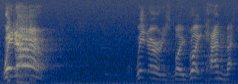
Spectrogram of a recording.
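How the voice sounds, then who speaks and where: An amateur actor playing a blustering, theatrical pirate captain as a comic pantomime villain, bellowing to the audience on a live stage. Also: male voice, very high-pitched, animated, unhurried, pushed and bright, full character voice. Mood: scheming, blustering. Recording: noisy live stage recording.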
